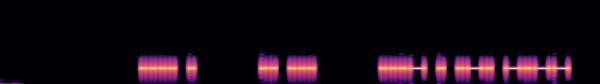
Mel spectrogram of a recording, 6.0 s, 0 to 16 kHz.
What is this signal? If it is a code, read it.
Morse code, heard as a keyed tone, about 25 wpm, 700 Hz. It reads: HE IS VERY
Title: 2x Word-Spacing - Sentences from Top 400 Words - 25wpm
